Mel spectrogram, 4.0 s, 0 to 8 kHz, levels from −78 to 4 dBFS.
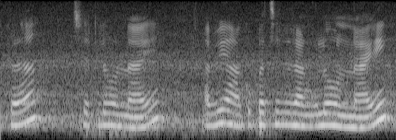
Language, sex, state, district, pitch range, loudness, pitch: Telugu, female, Telangana, Mahabubabad, 215-305 Hz, -17 LUFS, 225 Hz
